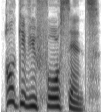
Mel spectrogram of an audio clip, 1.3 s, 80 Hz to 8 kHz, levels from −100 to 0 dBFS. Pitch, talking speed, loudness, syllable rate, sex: 235 Hz, 235 wpm, -15 LUFS, 4.4 syllables/s, female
